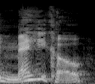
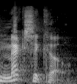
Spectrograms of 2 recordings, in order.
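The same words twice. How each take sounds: First: It is pronounced the way locals say it. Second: It is pronounced the American English way. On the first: This is how the locals say it. The speaker calls it wrong. "we don't say Mexico" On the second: This is how Americans say it. The speaker calls it right. "We say Mexico"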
